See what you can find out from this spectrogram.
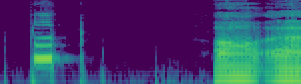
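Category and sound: signal or alarm, telephone dialing tones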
